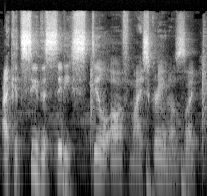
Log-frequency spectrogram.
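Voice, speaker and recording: A young man telling a story casually to camera in an expressive, slangy way, acting out reactions. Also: medium pitch, a little fast. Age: young adult. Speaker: vlogger. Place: small furnished room with couch, indoors. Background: music.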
